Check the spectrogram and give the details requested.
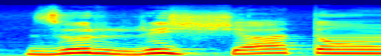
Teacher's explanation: را کے نیچے زیر ہے، را کو باریک پڑھتے ہیں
